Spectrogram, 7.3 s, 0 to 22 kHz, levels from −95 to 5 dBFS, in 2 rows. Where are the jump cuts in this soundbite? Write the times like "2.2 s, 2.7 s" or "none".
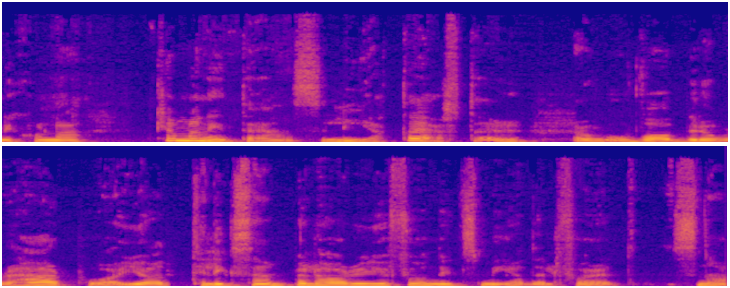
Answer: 2.9 s, 4.5 s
